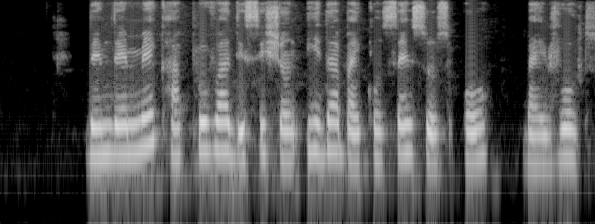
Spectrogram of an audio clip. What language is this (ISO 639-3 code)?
pcm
